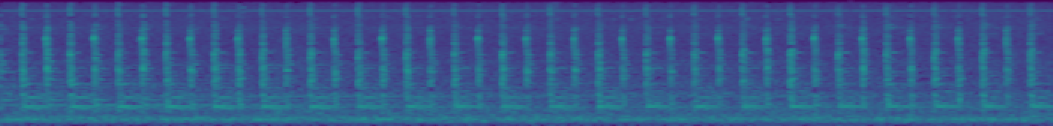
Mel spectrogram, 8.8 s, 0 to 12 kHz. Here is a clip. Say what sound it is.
kitchen clock 2
Tic-tac of an old battery powered kitchen clock from the sixties, recorded with the mic in 10 cm distance. Marantz PMD 671, Vivanco EM35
